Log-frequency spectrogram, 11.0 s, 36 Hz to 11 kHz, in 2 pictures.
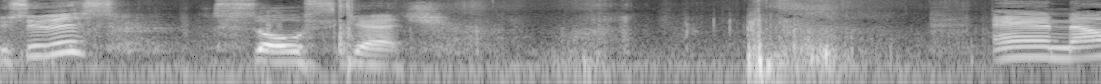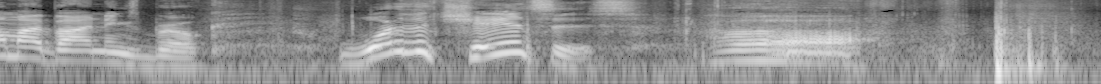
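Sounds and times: scuff in snow: 2.2s - 4.8s
snowboarder thudding into snow: 3.7s - 4.4s, 10.4s - 10.9s.

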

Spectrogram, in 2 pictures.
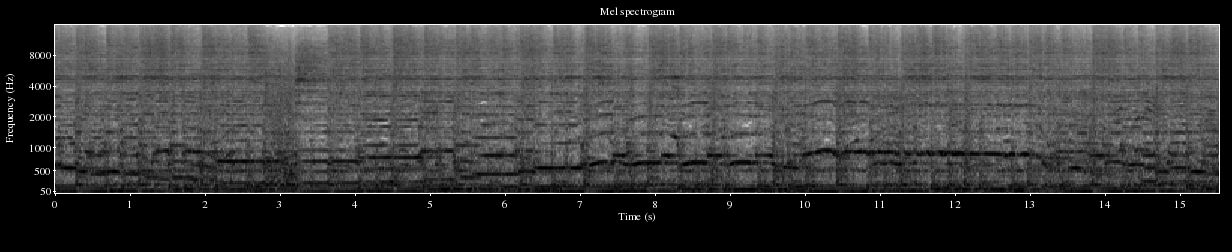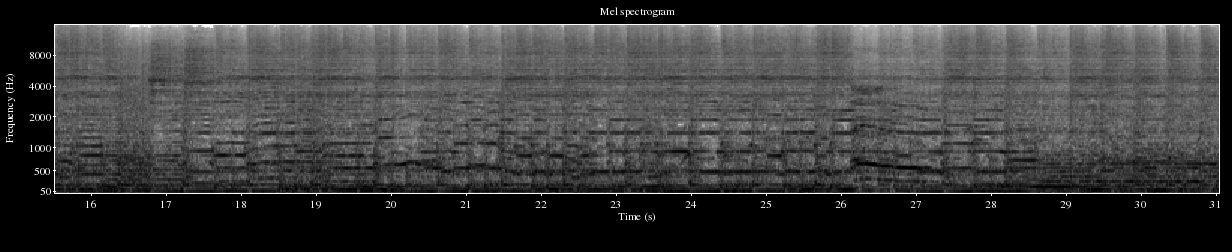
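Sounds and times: electric guitar melody: 0.0s - 31.0s
live rock band playing: 0.0s - 31.0s.

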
